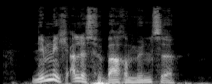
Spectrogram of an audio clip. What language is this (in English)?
German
